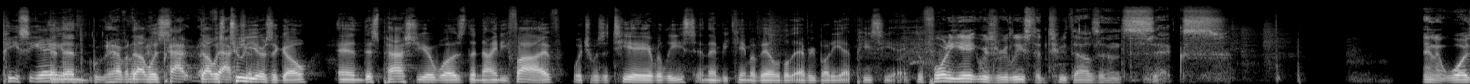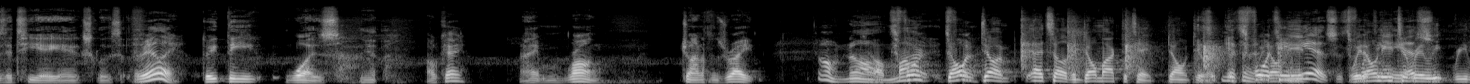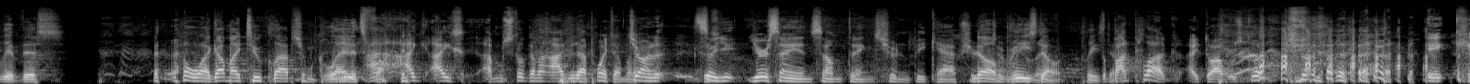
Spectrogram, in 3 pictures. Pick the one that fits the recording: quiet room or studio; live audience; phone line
live audience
